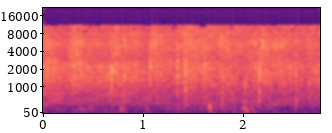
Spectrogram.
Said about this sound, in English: Actually, you can just give her a clap as she's coming forward.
